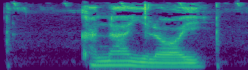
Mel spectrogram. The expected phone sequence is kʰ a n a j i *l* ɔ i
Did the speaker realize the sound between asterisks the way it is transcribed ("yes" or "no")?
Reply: yes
